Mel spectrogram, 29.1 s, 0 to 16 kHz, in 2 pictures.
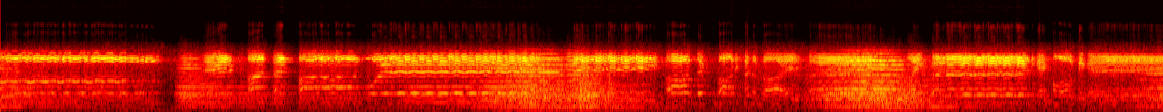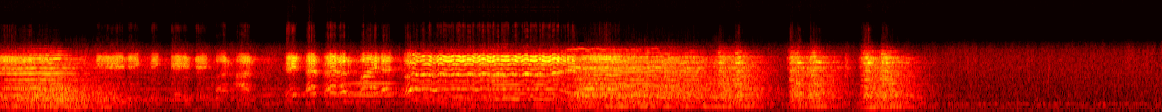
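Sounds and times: opera singing with orchestra: 0:00.0 - 0:26.2.

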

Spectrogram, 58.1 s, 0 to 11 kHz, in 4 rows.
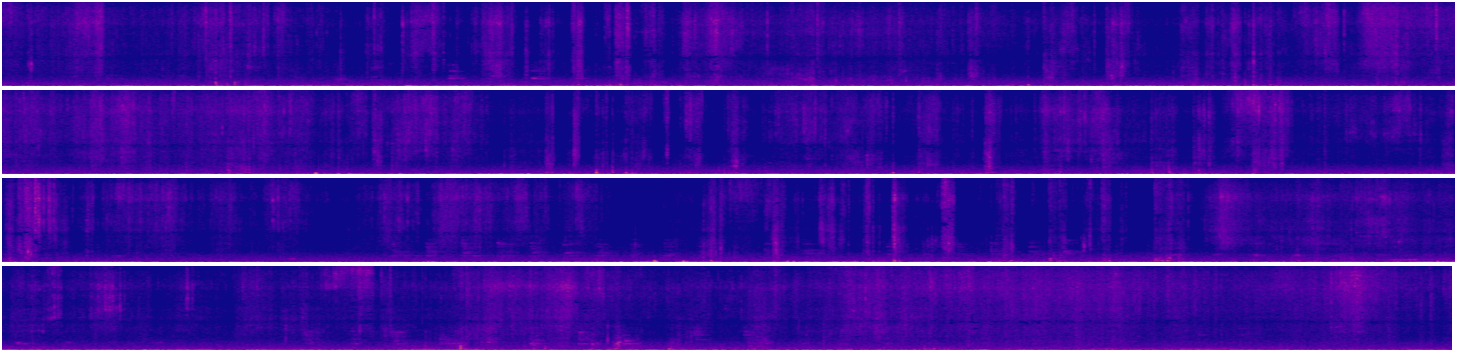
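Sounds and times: footsteps crunching on snow: 0:00.0 - 0:32.1, 0:32.7 - 0:58.0
dry reeds rustling and rattling: 0:00.0 - 0:58.0
wind rumble on microphone: 0:14.3 - 0:21.0, 0:34.2 - 0:39.0.

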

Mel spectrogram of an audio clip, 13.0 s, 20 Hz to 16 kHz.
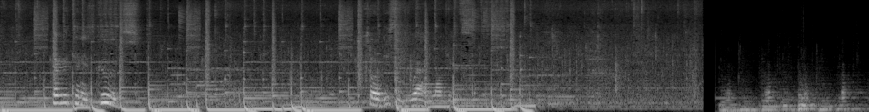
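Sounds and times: music with plucked bass line: 0:00.0 - 0:08.0, 0:10.8 - 0:13.0
chicken sizzling in oil: 0:00.0 - 0:10.6.

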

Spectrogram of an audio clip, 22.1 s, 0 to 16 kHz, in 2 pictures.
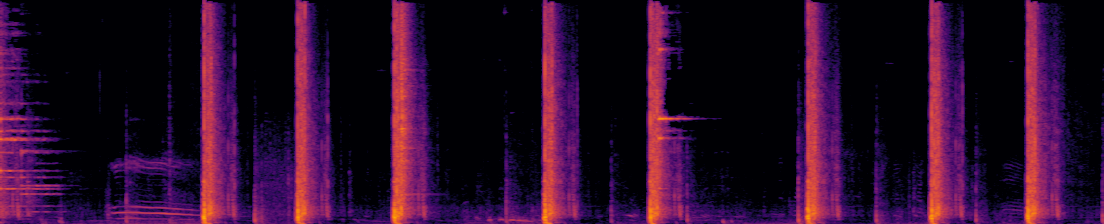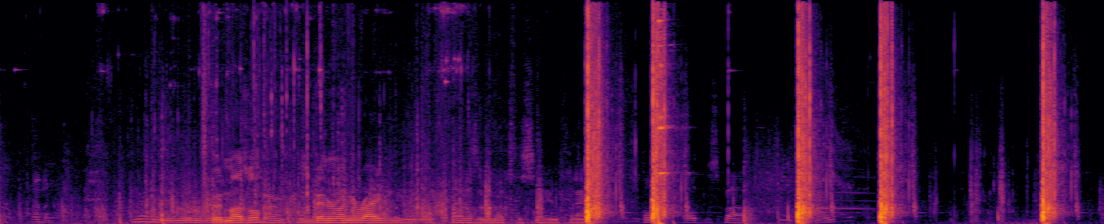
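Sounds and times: rifle shots with echo: 0:02.0 - 0:04.4, 0:05.4 - 0:05.8, 0:08.0 - 0:08.4, 0:09.3 - 0:10.7, 0:16.9 - 0:17.9, 0:19.0 - 0:20.2, 0:21.4 - 0:21.8.

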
